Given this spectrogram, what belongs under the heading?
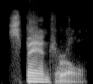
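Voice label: "spandrel", American English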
